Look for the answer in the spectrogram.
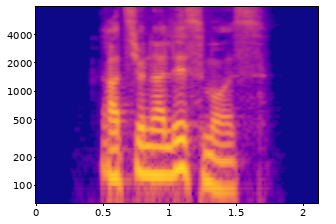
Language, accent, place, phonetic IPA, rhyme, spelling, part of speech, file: German, Germany, Berlin, [ʁat͡si̯onaˈlɪsmʊs], -ɪsmʊs, Rationalismus, noun, De-Rationalismus.ogg
- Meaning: rationalism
